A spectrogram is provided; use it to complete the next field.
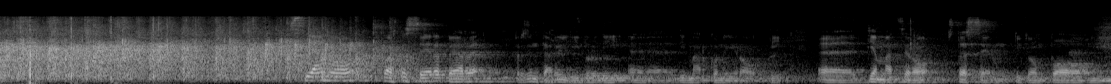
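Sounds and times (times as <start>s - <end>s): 
audience applause: 0.0s - 4.2s
speech: 3.0s - 11.1s.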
